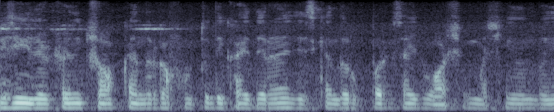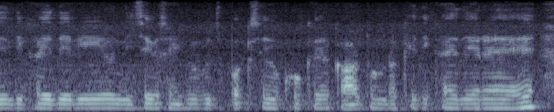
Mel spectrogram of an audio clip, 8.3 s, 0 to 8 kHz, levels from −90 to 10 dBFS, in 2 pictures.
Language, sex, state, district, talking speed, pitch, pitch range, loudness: Hindi, male, Bihar, Sitamarhi, 260 wpm, 115 Hz, 115-120 Hz, -21 LUFS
